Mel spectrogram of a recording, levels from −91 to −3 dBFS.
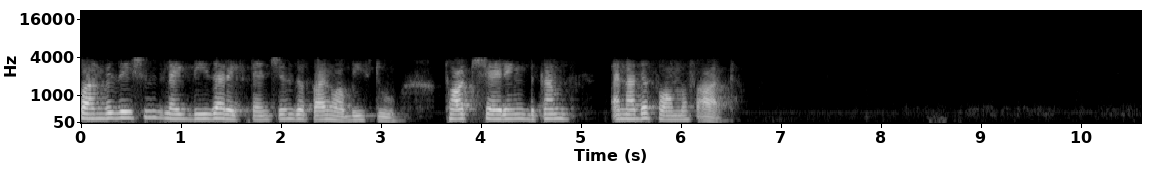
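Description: From start to finish the speech runs through a G.729 codec, with nothing above 3.8 kHz and that slightly rough, synthetic buzz typical of 8 kbit/s pulse-coded voice.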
